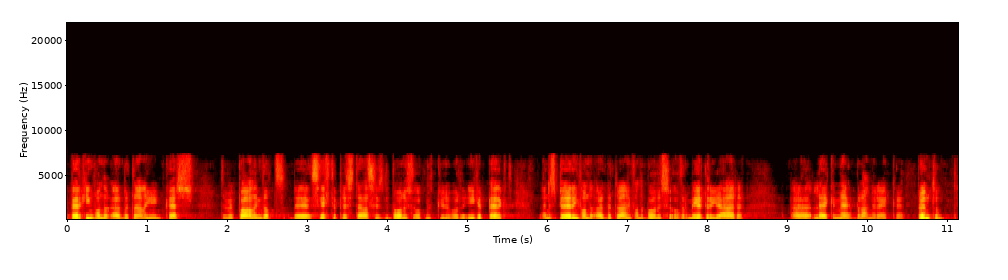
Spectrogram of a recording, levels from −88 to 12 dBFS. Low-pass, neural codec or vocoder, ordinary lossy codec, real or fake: 7.2 kHz; codec, 24 kHz, 3 kbps, HILCodec; none; fake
